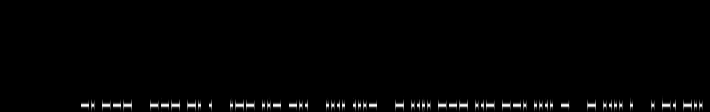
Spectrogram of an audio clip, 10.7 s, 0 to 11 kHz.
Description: Morse code, heard as a keyed tone, about 30 wpm, 700 Hz. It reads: NO ONE WUD HV THOUGHT THE END
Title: Sentences from Top 300 Words and Abbreviations 30wpm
